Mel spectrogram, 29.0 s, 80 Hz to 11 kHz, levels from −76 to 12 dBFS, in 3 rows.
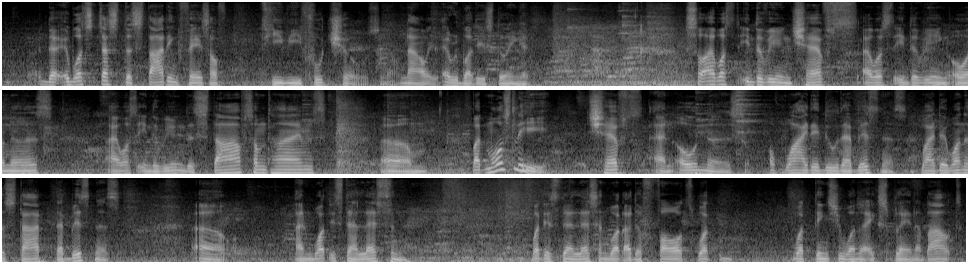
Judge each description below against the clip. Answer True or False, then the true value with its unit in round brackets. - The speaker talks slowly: False (150 wpm)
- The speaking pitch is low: True (105 Hz)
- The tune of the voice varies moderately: False (2.3 semitones)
